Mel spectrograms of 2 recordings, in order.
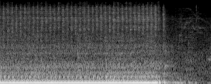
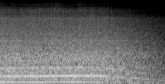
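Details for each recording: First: Mazda Cosmo rotary, a rare JDM car, in low gear: loud deep steady engine note suddenly cuts out after about 1.5 seconds when given gas. Cause suspected, not confirmed; boost solenoids to be addressed next. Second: Mazda Cosmo rotary, a rare JDM car, after reconnecting a fuel line found off the fuel pump: steady low drone with faint tone, revs easing smoothly to idle; sounds like a normal car, little smoke.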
